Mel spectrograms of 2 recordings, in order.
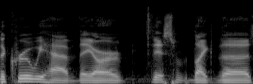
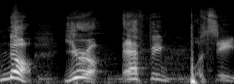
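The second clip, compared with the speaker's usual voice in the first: put-on scream, higher and louder; 13 semitones higher, 11 dB louder than usual. Retelling a player's outburst at a referee: imitating someone screaming. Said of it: "and just screams it at him".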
